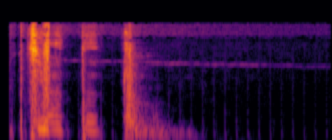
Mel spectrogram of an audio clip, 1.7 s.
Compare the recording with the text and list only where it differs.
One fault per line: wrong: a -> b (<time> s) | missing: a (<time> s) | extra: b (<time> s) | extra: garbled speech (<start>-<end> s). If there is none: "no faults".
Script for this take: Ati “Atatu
no faults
